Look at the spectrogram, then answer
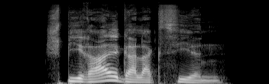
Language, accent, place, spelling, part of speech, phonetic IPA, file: German, Germany, Berlin, Spiralgalaxien, noun, [ʃpiˈʁaːlɡalaˌksiːən], De-Spiralgalaxien.ogg
- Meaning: plural of Spiralgalaxie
